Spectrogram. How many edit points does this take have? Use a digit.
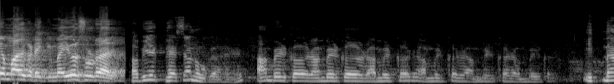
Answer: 1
